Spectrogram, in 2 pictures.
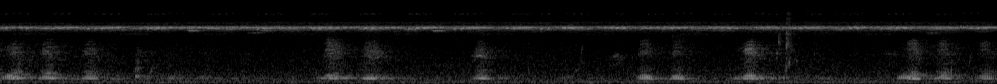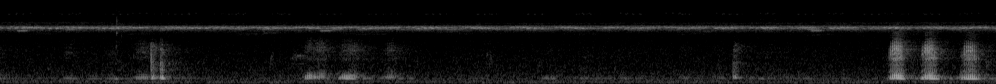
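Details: Several pig frogs calling: short, low, rough grunts in irregular clusters, some doubled or tripled, over a steady high-pitched insect drone throughout.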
